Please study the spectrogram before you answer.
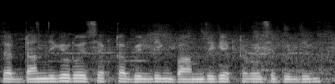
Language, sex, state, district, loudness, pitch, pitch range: Bengali, male, West Bengal, Cooch Behar, -16 LUFS, 130 Hz, 125-135 Hz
